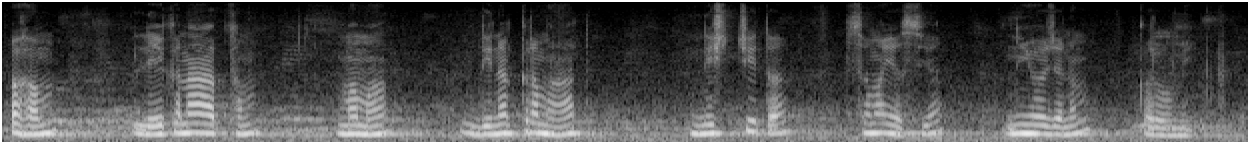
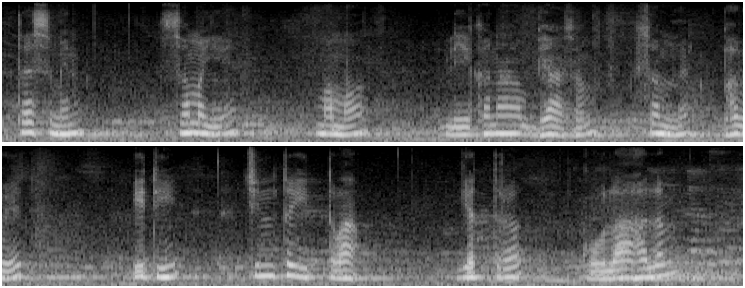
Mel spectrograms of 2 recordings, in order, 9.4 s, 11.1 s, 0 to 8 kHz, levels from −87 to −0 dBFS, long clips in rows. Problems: constant background noise, continuous background conversations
